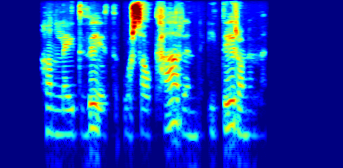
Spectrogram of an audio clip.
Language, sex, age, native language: Icelandic, female, 20-29, Swedish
